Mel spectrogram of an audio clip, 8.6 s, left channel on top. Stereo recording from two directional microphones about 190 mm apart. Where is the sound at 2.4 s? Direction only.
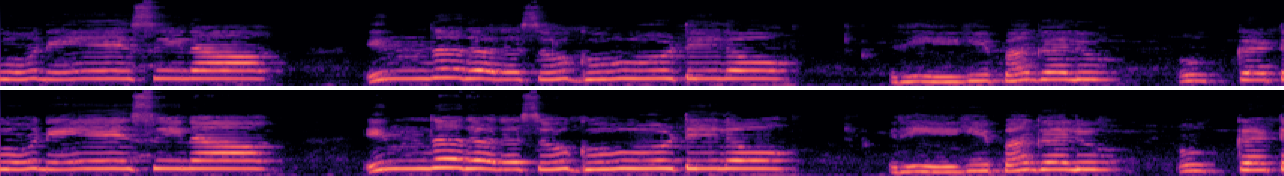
45° right (ahead or behind).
